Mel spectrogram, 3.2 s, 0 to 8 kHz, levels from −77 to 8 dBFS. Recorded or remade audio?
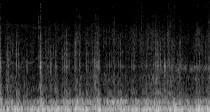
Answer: recorded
